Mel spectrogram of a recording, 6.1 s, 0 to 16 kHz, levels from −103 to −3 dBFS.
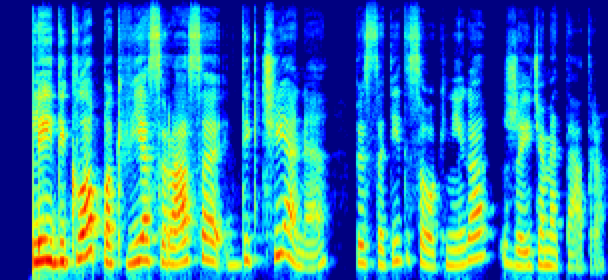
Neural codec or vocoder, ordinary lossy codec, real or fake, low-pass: none; Opus, 64 kbps; real; 14.4 kHz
